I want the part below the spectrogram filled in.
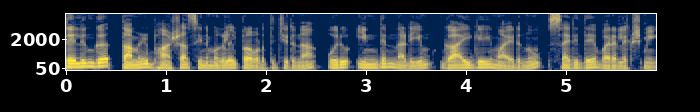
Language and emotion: Malayalam, neutral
